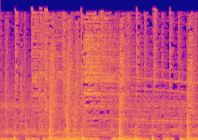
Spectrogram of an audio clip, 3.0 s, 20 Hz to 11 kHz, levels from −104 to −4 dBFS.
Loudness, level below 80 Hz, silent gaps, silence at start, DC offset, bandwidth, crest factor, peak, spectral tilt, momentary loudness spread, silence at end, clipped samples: -23 LUFS; -36 dBFS; none; 0 s; under 0.1%; 11 kHz; 18 dB; -6 dBFS; -3 dB/octave; 7 LU; 0 s; under 0.1%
